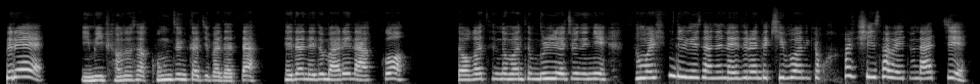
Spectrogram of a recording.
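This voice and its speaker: A woman's voice: high voice, brisk, clear, resonant tone, lightly acted. A woman voicing a firm older mother who scolds her grown son in a radio drama. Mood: scolding. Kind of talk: Korean radio drama acting.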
